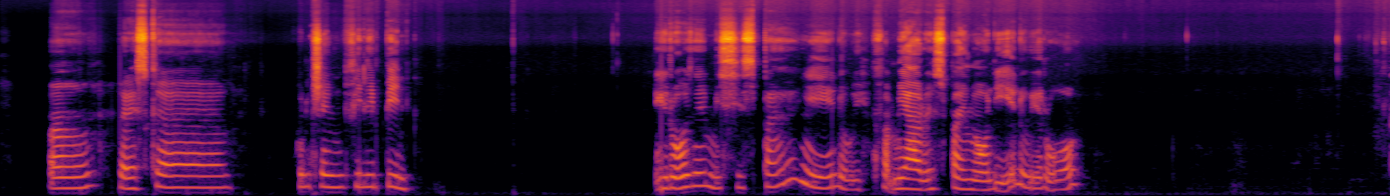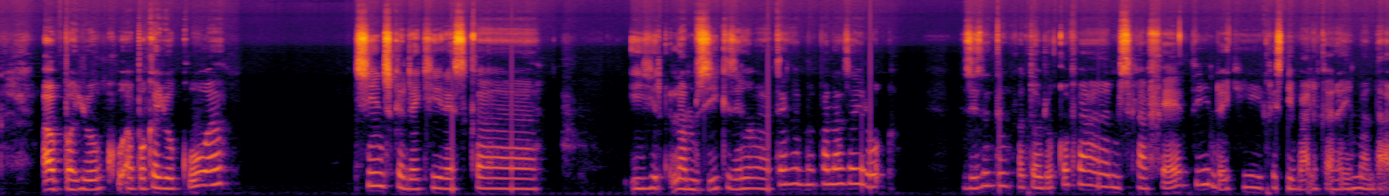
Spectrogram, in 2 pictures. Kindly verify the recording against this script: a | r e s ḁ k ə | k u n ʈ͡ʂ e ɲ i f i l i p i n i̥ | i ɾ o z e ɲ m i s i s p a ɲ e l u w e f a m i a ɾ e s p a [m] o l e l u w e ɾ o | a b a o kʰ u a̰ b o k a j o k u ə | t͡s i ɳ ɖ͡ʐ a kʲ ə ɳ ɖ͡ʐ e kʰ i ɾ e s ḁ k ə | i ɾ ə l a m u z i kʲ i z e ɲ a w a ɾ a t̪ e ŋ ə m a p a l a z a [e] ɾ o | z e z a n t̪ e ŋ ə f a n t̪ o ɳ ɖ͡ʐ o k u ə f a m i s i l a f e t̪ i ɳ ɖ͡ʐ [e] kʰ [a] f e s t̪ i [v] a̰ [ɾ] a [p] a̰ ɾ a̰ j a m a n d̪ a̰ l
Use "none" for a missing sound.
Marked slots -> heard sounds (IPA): ɲ, i, e, i, v, l, k

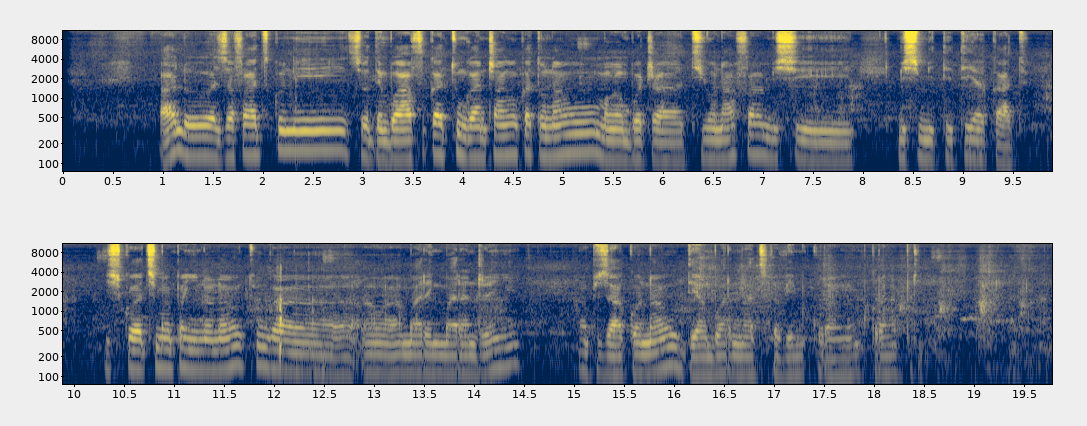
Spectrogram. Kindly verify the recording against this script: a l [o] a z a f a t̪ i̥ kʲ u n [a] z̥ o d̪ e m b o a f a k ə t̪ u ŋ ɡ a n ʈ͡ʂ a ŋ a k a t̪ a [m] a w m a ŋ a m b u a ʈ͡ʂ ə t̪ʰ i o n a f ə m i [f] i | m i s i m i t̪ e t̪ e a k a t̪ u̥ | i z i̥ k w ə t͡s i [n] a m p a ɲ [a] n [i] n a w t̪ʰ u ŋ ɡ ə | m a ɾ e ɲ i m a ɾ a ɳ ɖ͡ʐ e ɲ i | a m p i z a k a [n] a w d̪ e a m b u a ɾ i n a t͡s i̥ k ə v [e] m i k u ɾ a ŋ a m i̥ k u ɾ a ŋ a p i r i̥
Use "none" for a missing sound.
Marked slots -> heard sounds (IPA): o, i, n, s, m, i, a, n, e

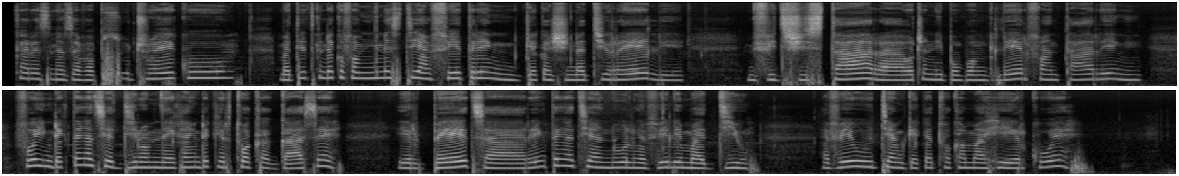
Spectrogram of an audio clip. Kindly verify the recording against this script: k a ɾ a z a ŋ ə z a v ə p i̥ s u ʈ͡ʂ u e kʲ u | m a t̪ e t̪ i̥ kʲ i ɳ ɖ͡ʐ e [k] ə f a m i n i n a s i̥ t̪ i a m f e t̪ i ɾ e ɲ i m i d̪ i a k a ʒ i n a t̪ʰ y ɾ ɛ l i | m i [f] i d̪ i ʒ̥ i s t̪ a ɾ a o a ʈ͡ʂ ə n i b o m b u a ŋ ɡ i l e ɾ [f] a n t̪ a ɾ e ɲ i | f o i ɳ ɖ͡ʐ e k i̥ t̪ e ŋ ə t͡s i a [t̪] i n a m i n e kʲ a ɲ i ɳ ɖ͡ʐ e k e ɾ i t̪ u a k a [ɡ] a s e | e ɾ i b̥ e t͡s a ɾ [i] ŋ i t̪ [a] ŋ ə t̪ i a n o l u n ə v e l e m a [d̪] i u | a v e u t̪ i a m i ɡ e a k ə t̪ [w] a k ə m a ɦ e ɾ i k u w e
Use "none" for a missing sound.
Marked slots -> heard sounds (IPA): k, v, f, d̪, ɡ, e, e, d̪, u

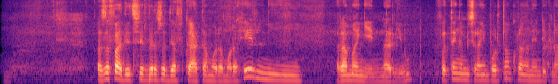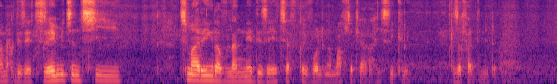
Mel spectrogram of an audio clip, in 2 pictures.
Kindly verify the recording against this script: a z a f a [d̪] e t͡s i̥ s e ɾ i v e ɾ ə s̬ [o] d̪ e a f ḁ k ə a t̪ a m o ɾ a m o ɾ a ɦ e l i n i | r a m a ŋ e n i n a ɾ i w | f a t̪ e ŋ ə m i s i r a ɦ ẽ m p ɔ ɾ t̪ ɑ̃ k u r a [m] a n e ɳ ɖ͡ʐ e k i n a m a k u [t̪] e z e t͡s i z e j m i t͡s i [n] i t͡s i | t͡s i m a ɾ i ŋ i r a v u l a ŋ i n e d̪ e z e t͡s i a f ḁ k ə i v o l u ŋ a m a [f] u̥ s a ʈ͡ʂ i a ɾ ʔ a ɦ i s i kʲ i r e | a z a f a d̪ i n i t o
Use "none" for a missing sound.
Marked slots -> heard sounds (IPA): d̪, o, ŋ, d̪, n, f

